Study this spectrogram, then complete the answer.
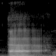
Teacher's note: We make it with the tongue cupped down low and towards the front of the mouth like this, ah. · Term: trap vowel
